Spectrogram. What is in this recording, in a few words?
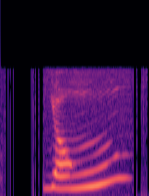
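"jung2", Cantonese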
